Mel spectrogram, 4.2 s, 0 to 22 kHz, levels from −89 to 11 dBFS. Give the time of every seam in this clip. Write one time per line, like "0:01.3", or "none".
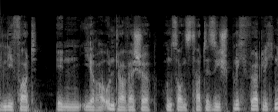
0:02.3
